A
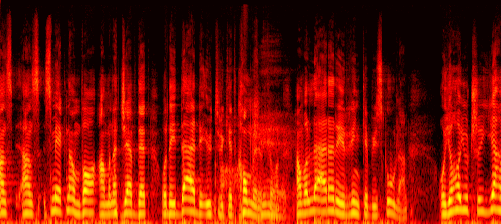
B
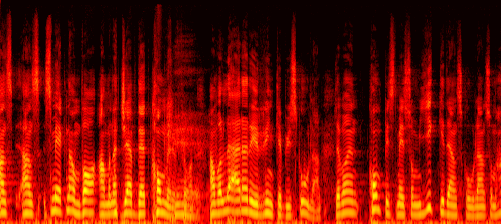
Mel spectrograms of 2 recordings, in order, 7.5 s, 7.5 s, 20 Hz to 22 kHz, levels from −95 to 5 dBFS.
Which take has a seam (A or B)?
B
